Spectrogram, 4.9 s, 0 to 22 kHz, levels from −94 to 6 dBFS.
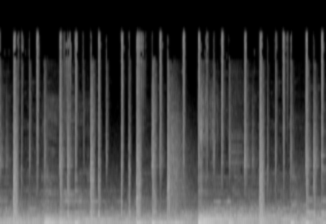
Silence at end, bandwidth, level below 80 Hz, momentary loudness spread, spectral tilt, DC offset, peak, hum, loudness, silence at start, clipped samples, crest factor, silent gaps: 0 s; 19.5 kHz; -30 dBFS; 5 LU; -5 dB/octave; under 0.1%; -6 dBFS; none; -24 LUFS; 0 s; under 0.1%; 18 dB; none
